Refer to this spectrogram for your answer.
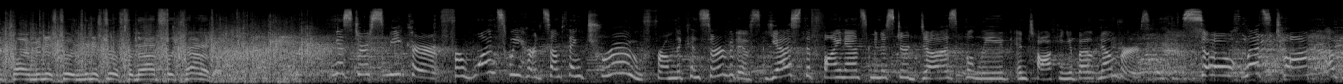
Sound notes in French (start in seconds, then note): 3.7 applaudissements; 8.3 voix de l'interprète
